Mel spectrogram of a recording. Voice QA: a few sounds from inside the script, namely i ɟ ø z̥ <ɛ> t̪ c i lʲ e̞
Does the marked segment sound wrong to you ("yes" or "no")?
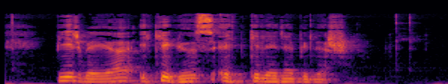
no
